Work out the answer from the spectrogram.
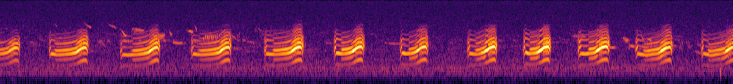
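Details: Marbled godwit calling steadily: loud, nasal, reedy notes with a slight rising bend, delivered in a fairly even rhythm of about one and a half per second against quiet background noise.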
